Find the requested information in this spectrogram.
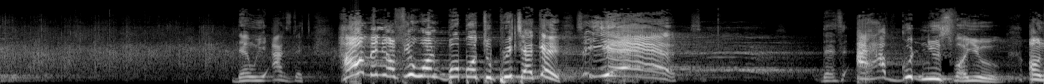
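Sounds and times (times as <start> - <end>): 
audience clapping: 0.0 - 4.2
speech: 2.3 - 6.9, 8.2 - 10.4.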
